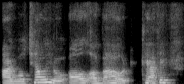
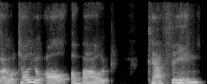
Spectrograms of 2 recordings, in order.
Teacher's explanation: about is at low pitch but you still have the length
